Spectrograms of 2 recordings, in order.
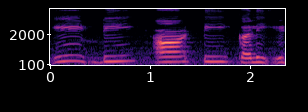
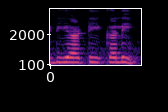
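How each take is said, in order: First: "idiotically" very slow: i-di-a-ti-cally; sounded out. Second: Said in the usual way. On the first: Shown as a demonstration. Teacher breaking down a long word for learners, syllable by syllable. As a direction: separate the syllables of "idiotically" with clear gaps.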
